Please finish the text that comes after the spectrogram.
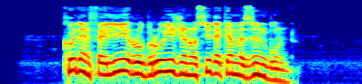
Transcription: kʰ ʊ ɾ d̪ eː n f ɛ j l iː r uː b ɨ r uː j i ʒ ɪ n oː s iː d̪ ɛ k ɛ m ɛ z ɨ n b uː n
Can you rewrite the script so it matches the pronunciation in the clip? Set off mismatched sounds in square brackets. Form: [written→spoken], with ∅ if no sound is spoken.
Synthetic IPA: kʰ ʊ ɾ d̪ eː n f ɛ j l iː r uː b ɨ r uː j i ʒ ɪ n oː s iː d̪ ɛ k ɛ m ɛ z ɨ n b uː n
